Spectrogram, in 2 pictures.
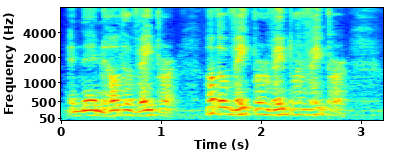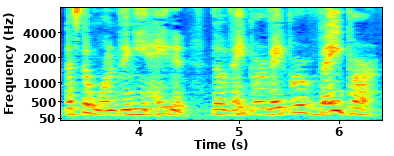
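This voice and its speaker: Guy reading a rhyming xmas story super dramatic n playful, really animated, little far from mic, faint noise. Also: fairly high pitch, moderate pace. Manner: theatrical, playful. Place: room with a green screen. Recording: distant mic, some background noise.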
